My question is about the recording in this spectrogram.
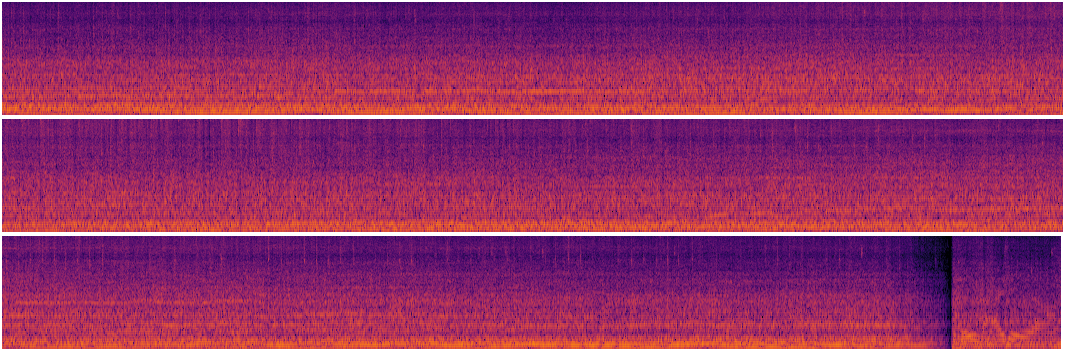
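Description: Kubota combine harvester's diesel engine and machinery running steadily under load as it harvests rice in soft mud: a loud, even hum with a slight pulsing throb.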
